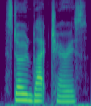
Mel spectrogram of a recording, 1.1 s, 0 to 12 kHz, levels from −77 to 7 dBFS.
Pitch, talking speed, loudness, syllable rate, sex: 185 Hz, 155 wpm, -16 LUFS, 4.9 syllables/s, female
